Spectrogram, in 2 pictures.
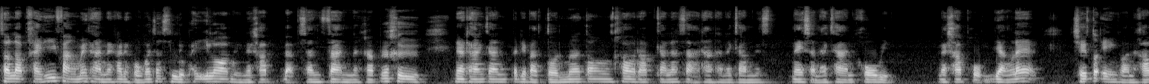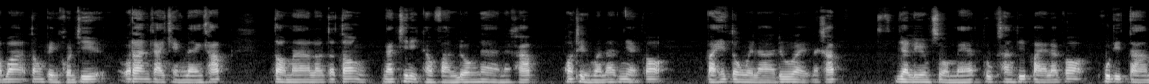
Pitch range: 105-125 Hz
